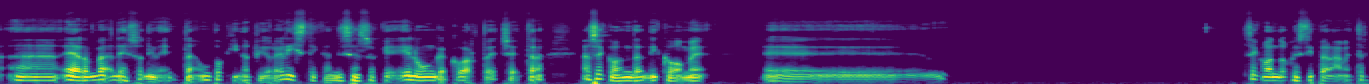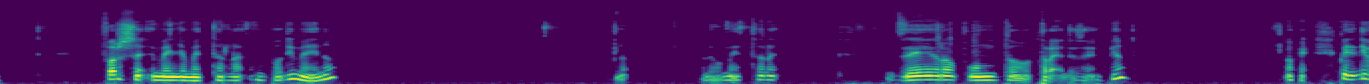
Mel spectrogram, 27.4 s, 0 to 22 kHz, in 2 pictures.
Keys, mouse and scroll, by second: 2.5-4.0 middle drag, 6.8-9.2 middle drag, 9.8-11.4 middle drag, 17.4-19.0 drag, 22.2-23.8 drag.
